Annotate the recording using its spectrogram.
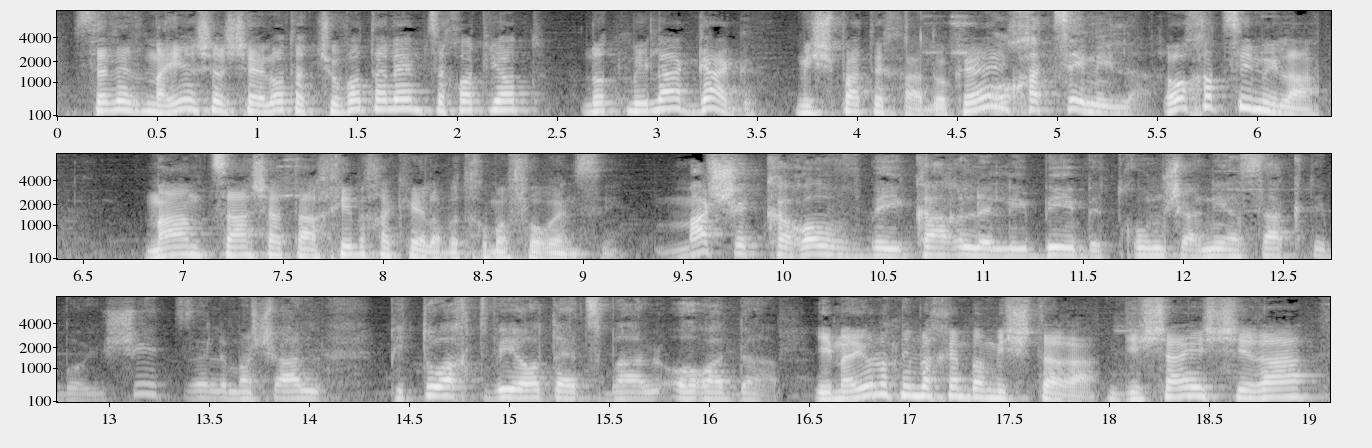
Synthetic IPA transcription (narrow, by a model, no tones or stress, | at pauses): sevevmahiʁʃelʃe̞ːlo̞thatʃuvo̞taleemt͡sʁiχo̞tlijo̞t | notmilaɡaɡ | miʃpateχa̰dokejoχat͡similaʔo̞χat͡simila | maːmt͡saaʃeataːχime̞χakʰe̞labat̪χumhafo̞ʁensimaʃekʰaʁo̞vbeikaʁlelibibet̪χumʃeaniasakt̪iboiʃit̪zelemaʃalpituaχt̪vio̞t̪aet͡sbaloʁad̪amimajunotnimlaχe̞mbamiʃtaʁa̰ɡiʃajeʃiʁa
